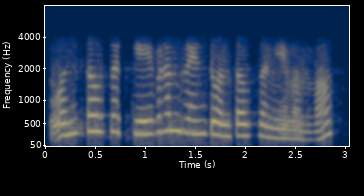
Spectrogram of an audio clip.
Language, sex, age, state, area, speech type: Sanskrit, female, 30-45, Tamil Nadu, urban, conversation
